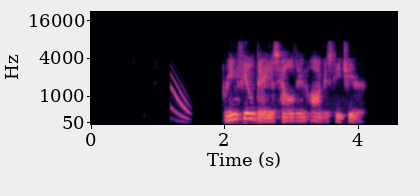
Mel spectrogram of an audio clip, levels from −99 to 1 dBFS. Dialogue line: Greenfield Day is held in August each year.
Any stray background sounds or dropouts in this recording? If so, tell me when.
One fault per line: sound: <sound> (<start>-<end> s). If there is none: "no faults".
sound: chirp (1.2-1.5 s)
